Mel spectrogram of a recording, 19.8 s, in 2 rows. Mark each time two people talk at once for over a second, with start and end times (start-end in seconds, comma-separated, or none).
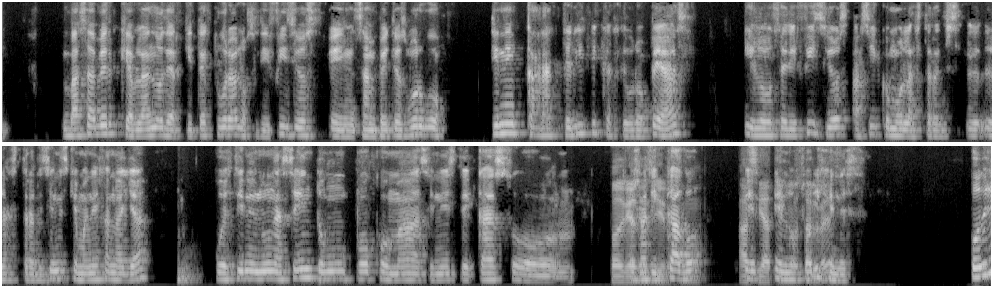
16.2-18.4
